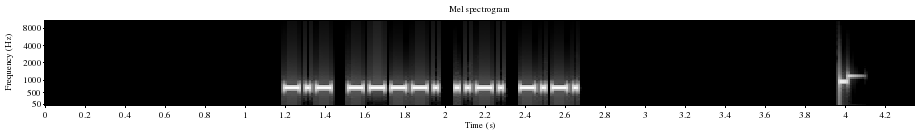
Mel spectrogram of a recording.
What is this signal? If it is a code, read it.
Morse code, heard as a keyed tone, about 43 wpm, 700 Hz. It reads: K9FC
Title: USA Call Signs - 2x Character Spacing - 45wpm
